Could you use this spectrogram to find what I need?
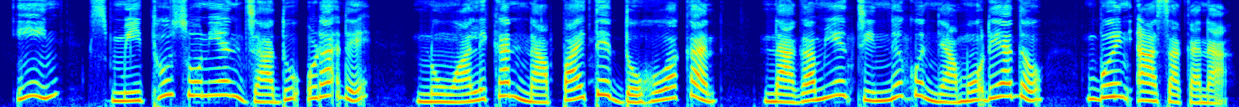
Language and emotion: Santali, surprised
